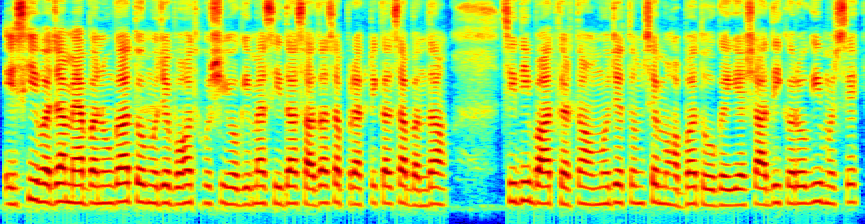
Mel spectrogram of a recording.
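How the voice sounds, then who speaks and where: An earnest young suitor, concerned and tender, speaks in a low, level, smooth voice, as a woman narrator reads his lines. He is a gentle, steady figure from a romance novel read aloud. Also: close to an everyday voice. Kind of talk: audiobook novel reading.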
